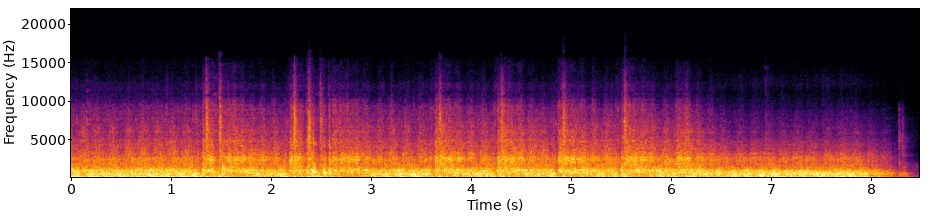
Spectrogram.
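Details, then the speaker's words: 1994 International 9600 cabover, N14 Cummins diesel, 561,000 miles, fresh batteries after sitting non-running: fires and runs steadily about eight seconds then dies abruptly; oil and water light blinking. "all righty it'll start up and run but it keeps shutting off um the oil and water light is blinking"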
